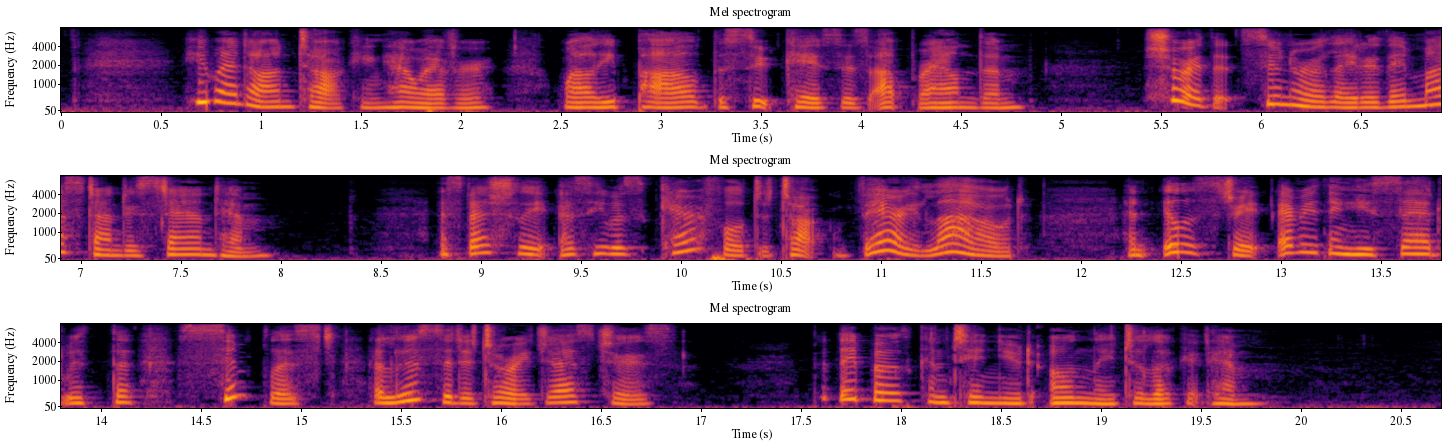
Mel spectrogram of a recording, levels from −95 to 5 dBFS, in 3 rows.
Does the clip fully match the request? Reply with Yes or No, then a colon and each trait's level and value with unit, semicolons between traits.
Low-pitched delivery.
No: high, 190 Hz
